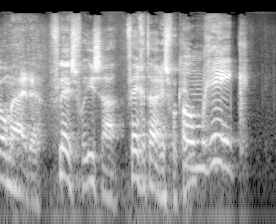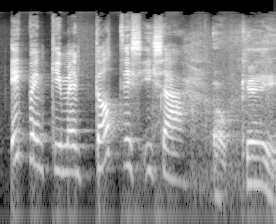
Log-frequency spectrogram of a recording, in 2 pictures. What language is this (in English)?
Dutch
